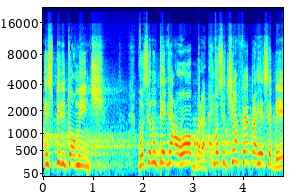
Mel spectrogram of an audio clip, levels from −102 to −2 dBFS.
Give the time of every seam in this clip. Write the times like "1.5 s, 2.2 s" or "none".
3.4 s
